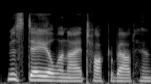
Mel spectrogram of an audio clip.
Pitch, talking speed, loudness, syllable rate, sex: 175 Hz, 280 wpm, -17 LUFS, 5.6 syllables/s, female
